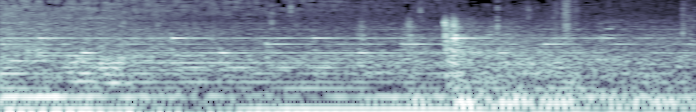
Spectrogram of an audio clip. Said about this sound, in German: Schluck Wasser noch.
